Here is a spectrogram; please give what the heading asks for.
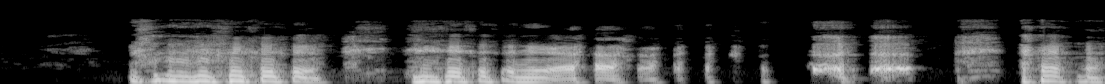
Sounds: Laughter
